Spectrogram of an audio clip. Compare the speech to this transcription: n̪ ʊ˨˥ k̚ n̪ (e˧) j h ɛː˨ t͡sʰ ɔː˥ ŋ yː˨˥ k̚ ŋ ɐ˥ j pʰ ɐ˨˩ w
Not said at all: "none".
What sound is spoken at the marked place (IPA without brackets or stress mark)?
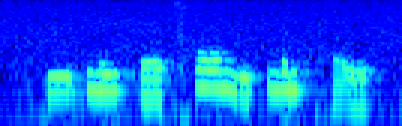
e˧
